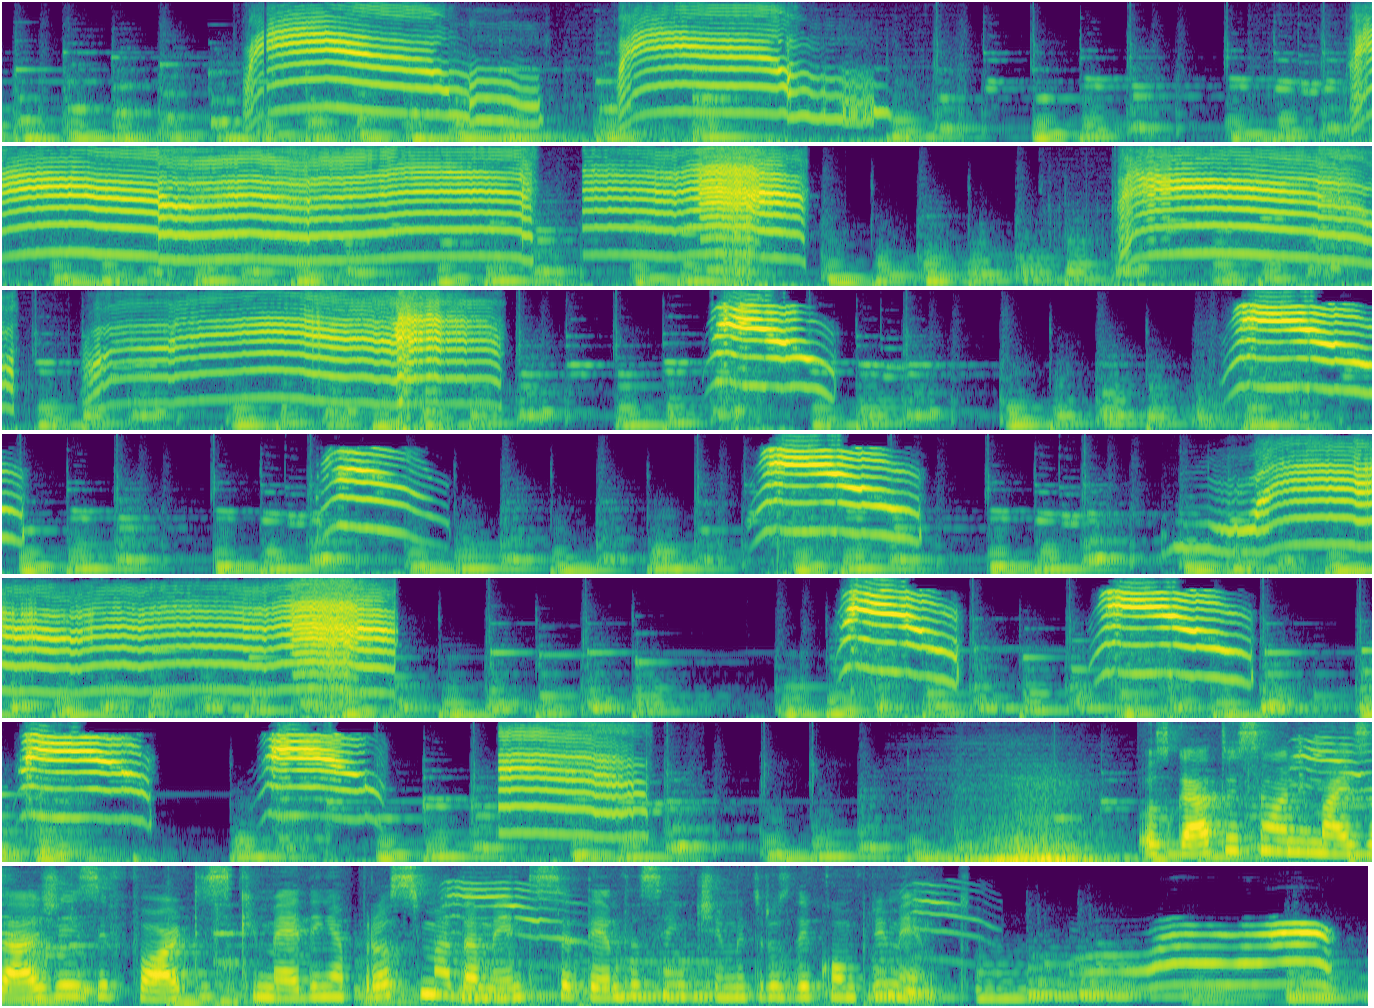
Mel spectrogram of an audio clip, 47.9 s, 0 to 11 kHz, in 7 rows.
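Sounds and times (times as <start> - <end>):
soft background music: 0.0 - 47.9
cat meowing: 1.2 - 4.5, 6.6 - 10.9, 12.4 - 16.2, 17.2 - 17.9, 19.8 - 20.8, 22.1 - 22.8, 24.3 - 25.2, 26.4 - 29.4, 31.6 - 33.7, 34.3 - 37.6, 40.6 - 41.2, 43.3 - 44.0, 45.5 - 47.8.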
